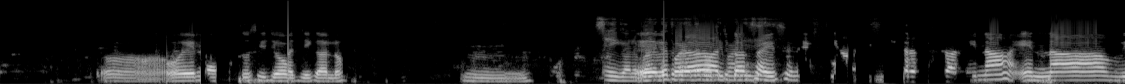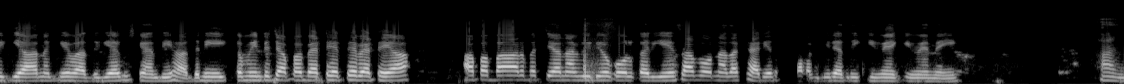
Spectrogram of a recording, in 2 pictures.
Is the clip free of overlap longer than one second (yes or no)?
no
